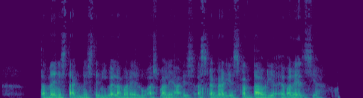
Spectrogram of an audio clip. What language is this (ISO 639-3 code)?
glg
